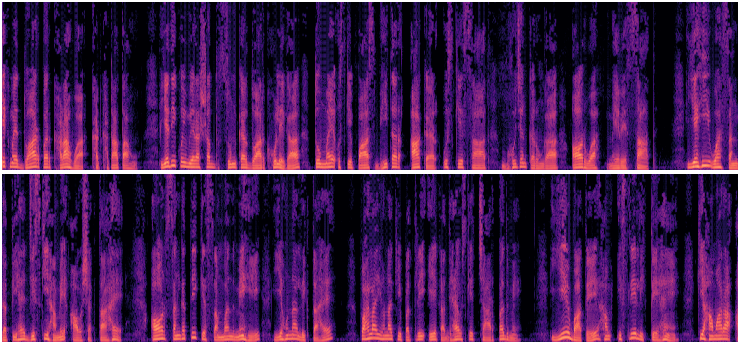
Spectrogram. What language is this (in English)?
Hindi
